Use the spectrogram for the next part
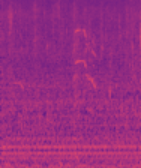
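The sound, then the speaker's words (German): A boat's outboard motor drones steadily as it leaves the harbour and heads south along the shore, with a low, constant hum and churning water, loud and continuous throughout, and faint high chirps over the top as hungry gulls follow. “Justus lenkte das Boot aus dem Hafen und fuhr dann dicht unter Land Richtung Süden.”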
